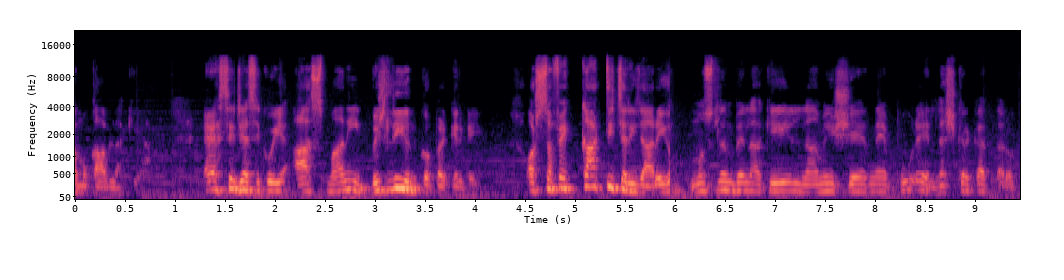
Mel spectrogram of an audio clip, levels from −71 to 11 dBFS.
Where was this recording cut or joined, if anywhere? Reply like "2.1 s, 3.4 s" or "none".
none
